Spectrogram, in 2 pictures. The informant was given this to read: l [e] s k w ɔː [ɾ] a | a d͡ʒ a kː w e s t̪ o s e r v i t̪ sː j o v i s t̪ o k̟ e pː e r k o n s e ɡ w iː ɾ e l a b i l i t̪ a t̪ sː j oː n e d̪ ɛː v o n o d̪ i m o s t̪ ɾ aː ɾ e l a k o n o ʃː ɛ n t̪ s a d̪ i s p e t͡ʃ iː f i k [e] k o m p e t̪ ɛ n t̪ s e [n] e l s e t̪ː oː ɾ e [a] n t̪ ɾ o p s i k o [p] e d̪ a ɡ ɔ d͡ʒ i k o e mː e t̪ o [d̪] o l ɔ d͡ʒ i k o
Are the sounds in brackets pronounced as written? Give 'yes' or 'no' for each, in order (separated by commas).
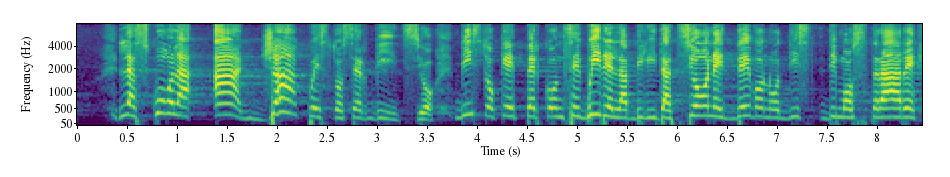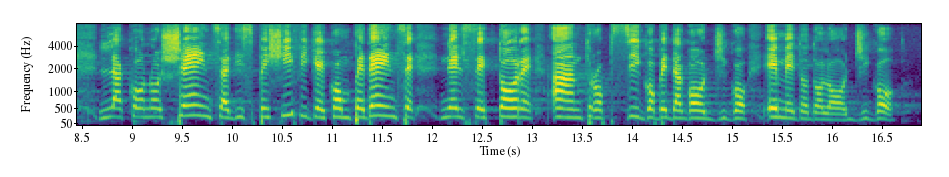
no, no, yes, yes, yes, yes, yes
